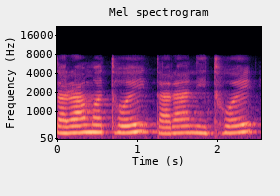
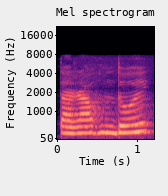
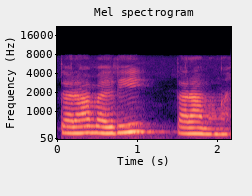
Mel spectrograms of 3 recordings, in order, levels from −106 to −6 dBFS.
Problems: background sounds at intervals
